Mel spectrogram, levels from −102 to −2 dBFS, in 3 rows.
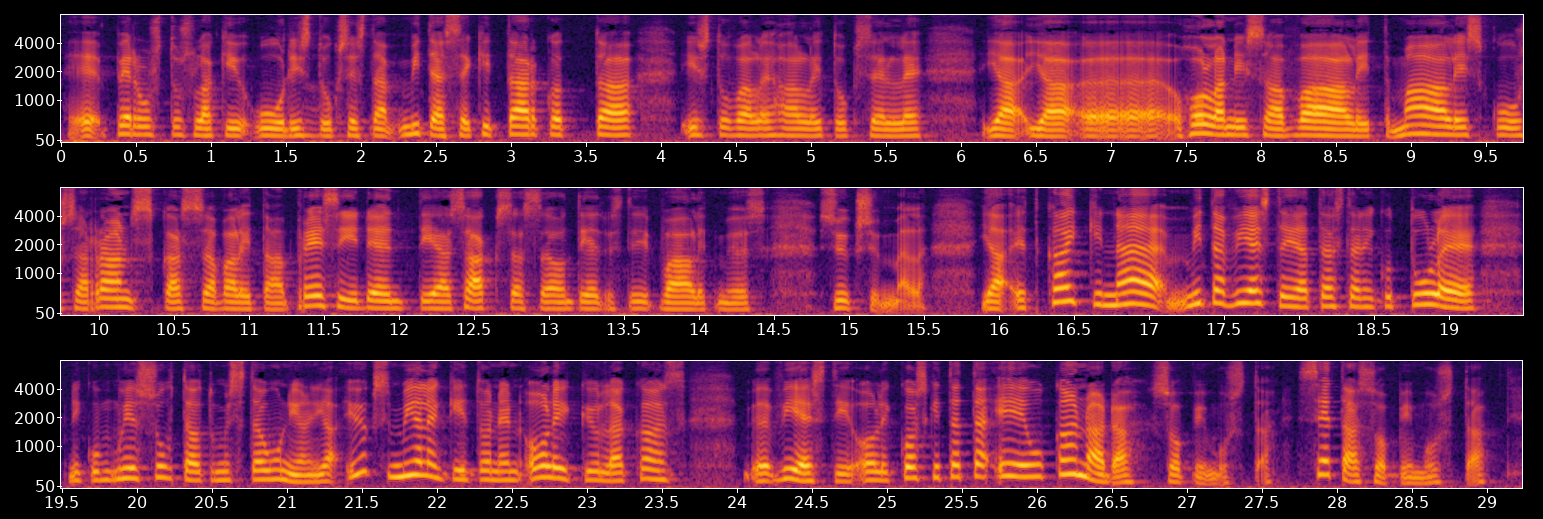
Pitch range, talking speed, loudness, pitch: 160-220 Hz, 90 wpm, -21 LUFS, 180 Hz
